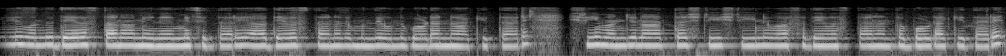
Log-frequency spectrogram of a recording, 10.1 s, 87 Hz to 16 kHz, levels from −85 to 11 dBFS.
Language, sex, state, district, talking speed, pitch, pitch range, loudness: Kannada, female, Karnataka, Mysore, 105 wpm, 230 Hz, 225-240 Hz, -16 LUFS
